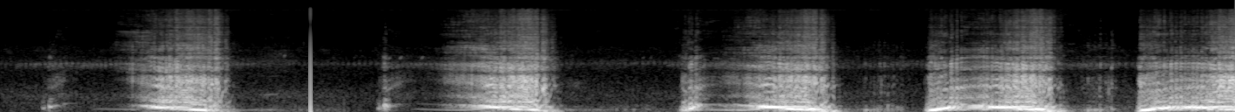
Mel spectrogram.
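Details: Lion roaring at Lalibela Game Reserve, South Africa: deep, drawn-out moaning roars about two seconds each, rising and falling, repeated with short silent gaps between.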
